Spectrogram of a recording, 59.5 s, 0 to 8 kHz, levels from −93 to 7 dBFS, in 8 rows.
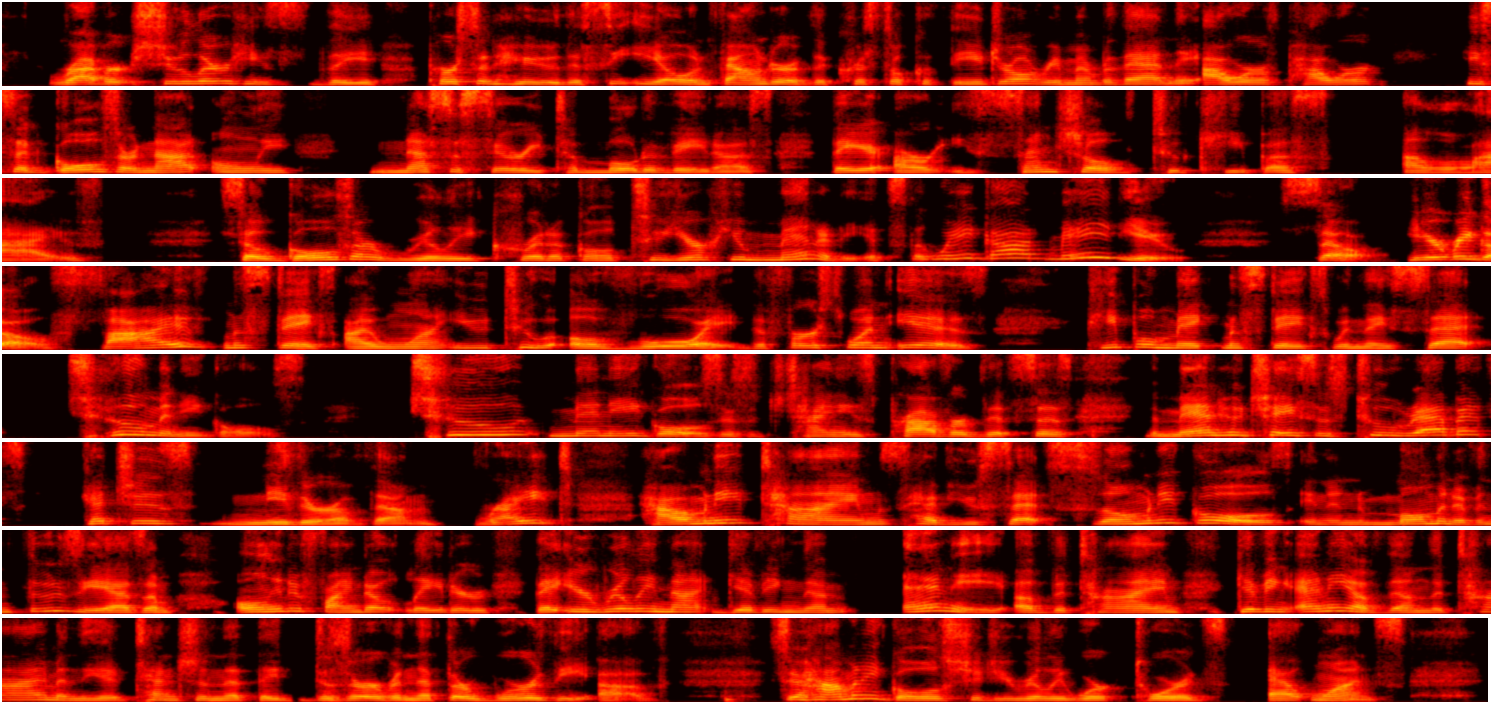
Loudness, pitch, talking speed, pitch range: -28 LUFS, 195 Hz, 155 wpm, 175-235 Hz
